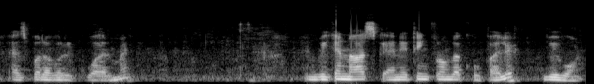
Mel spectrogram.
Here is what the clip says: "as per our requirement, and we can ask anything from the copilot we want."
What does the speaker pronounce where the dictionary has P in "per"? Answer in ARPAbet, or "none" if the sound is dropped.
F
